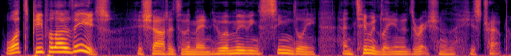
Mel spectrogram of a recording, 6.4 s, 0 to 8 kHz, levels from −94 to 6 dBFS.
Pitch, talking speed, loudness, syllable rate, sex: 150 Hz, 195 wpm, -18 LUFS, 5.7 syllables/s, male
